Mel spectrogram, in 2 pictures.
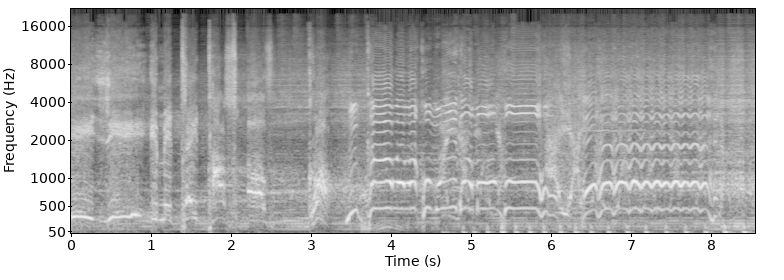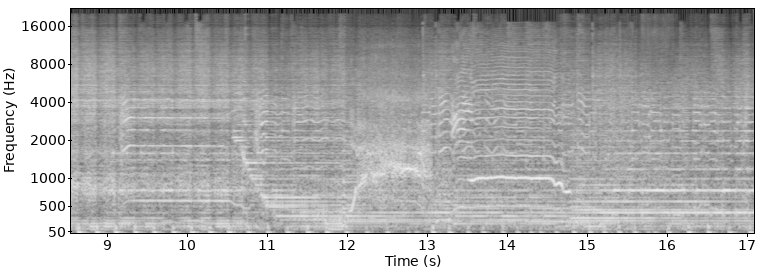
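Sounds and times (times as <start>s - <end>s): church band music: 0.0s - 17.0s
low drum beat: 5.0s - 17.0s.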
